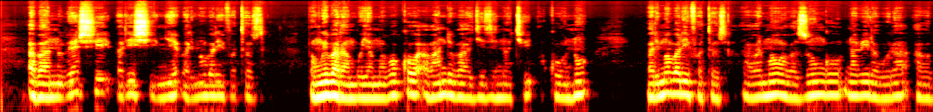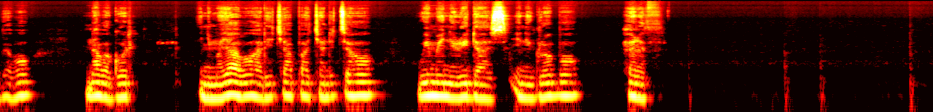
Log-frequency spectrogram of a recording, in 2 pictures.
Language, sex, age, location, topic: Kinyarwanda, male, 18-24, Huye, health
